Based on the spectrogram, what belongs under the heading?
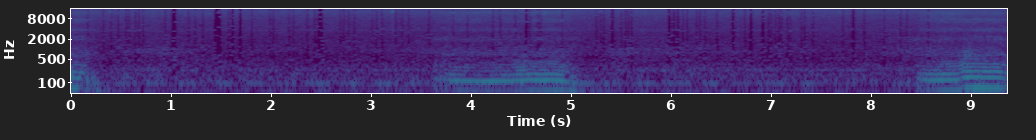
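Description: Two low, rattling snores on breathing in, about five seconds apart, with quiet breathing between: typical snoring.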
